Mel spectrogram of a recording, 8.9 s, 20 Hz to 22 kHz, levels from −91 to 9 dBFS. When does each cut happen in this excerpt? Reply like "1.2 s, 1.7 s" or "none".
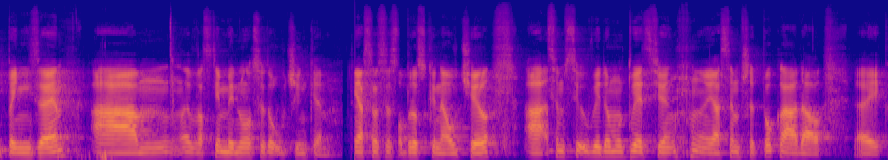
4.0 s, 5.5 s, 6.3 s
